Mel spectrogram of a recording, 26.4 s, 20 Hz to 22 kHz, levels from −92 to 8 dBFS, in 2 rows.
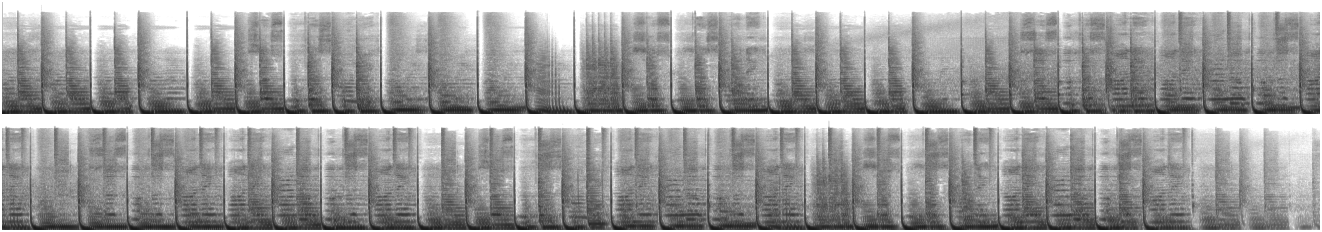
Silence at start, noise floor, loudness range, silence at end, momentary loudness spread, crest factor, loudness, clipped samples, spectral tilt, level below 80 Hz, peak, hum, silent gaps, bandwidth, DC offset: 0 s; -31 dBFS; 1 LU; 0.05 s; 2 LU; 10 dB; -11 LUFS; under 0.1%; -5.5 dB/octave; -12 dBFS; 0 dBFS; none; none; 16.5 kHz; under 0.1%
